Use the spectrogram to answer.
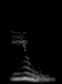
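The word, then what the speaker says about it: ewe: female शिपला काय बोलणार यु okay okay याचं प्रोनन्सिएशन होतं यई डब्ल इ म्हणजे त्याच फिमेल शिपला आपण यु असं बोलतो ओके आता शिपच जर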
